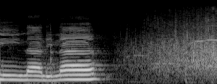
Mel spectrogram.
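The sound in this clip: Applause sound effect swells in as a broad, hissing wash after a short tonal sound at the start, growing louder toward the end.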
